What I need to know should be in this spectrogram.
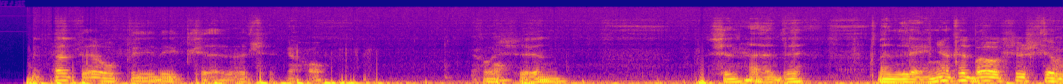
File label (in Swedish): dialekter, svenska sagor; Folkminnen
